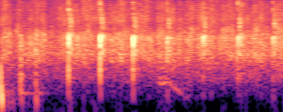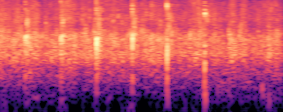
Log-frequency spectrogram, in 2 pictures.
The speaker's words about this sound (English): would you give everyone who received a Second Mile Spirit Award an applause right now?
